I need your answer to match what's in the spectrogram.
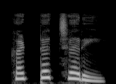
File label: "ಕಡೆಚೋರಿ", Kannada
